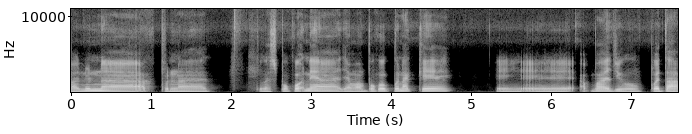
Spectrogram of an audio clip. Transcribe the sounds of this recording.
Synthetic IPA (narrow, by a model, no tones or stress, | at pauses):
alunːa̰punːa | t̪ukaspokɔʔnead͡ʒamampokɔʔpunakːe | ḛ | a̰bad͡ʒupot̪a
